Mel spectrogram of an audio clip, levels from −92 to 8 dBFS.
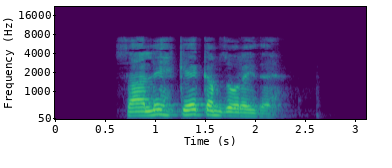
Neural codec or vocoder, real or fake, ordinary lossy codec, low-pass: none; real; AAC, 48 kbps; 7.2 kHz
